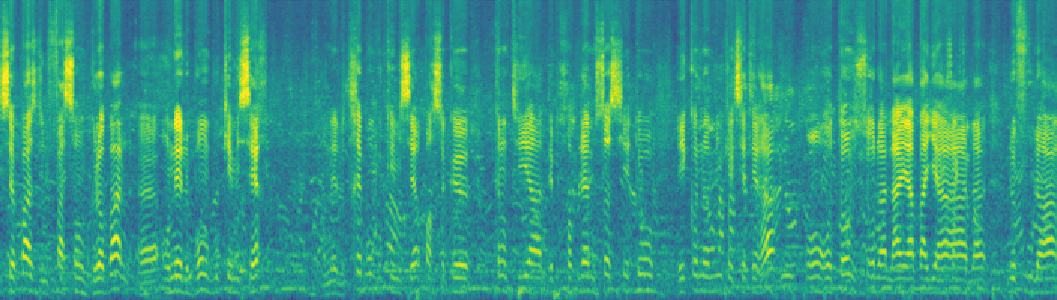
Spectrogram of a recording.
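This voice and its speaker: There is noticeable background noise and audible room echo. A man speaks at a fairly slow pace with a high pitch. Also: ordinary pitch variation. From France (Marseille). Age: 60s. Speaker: protester interviewed at a rally. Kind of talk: street interview.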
